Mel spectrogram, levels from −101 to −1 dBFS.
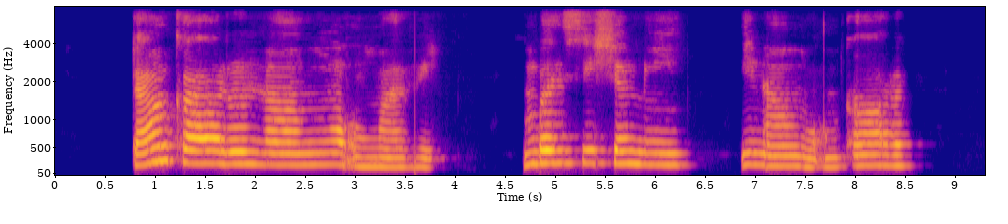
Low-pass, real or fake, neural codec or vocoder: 7.2 kHz; fake; codec, 32 kHz, 1.9 kbps, SNAC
